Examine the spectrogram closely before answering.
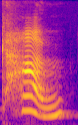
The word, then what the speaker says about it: can: Can is another extremely common English word that is often reduced when spoken quickly. So can becomes can.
